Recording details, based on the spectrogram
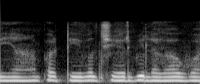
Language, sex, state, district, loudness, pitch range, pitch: Hindi, female, Jharkhand, Ranchi, -14 LUFS, 175-180 Hz, 175 Hz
